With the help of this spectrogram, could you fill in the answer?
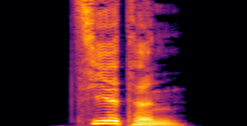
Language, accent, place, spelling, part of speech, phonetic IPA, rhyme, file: German, Germany, Berlin, zierten, verb, [ˈt͡siːɐ̯tn̩], -iːɐ̯tn̩, De-zierten.ogg
- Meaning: inflection of zieren: 1. first/third-person plural preterite 2. first/third-person plural subjunctive II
